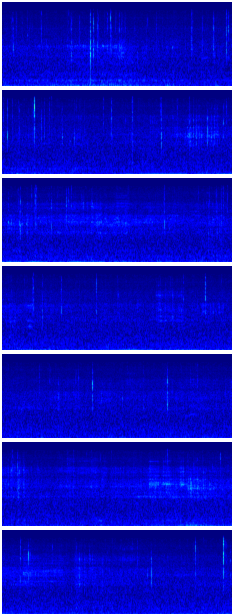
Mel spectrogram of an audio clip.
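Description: Wind noise on the microphone of a camera riding an open chairlift, gusting louder about a quarter of the way in and again near the end, with scattered small clicks and creaks from the moving chair.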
